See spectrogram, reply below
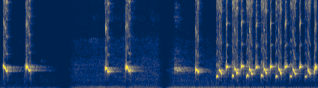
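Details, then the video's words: Wild-style sooty-headed bulbul song meant as a lure for other bulbuls: scattered paired whistled notes with a faint low hum behind, building into a quick rolling chatter at the end. "KICAU trucukan gacor JITU NGALAS ROPEL PANJANG buat PANCINGAN agar burung trucuk gacor SEKETIKA"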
